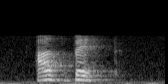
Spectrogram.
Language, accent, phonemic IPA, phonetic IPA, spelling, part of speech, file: Armenian, Eastern Armenian, /ɑzˈbest/, [ɑzbést], ազբեստ, noun, Hy-ազբեստ.ogg
- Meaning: asbestos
